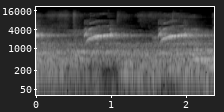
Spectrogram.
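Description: A high whistling tone that swoops up in pitch and then holds for about half a second, repeating about once a second.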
